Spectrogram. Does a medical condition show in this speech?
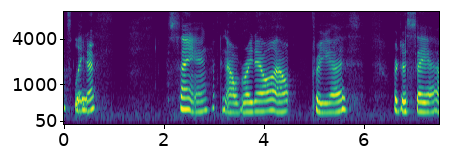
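Yes: cerebral palsy, mild.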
